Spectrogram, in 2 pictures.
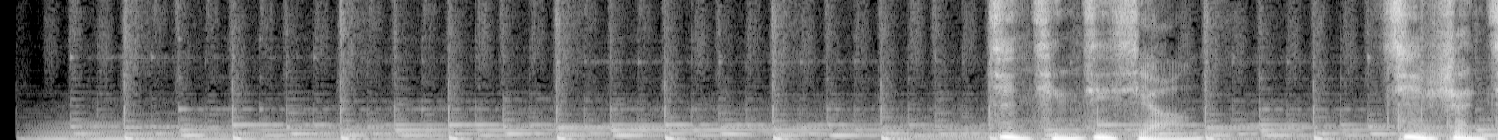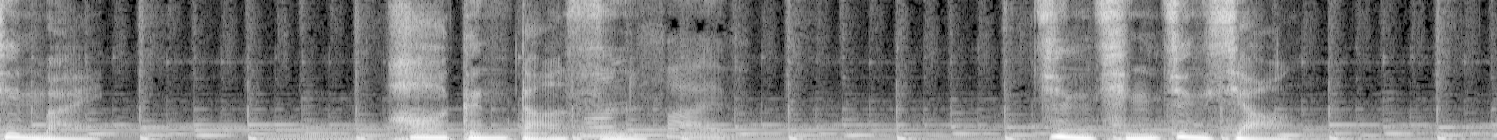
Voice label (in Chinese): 广告; 哈根达斯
